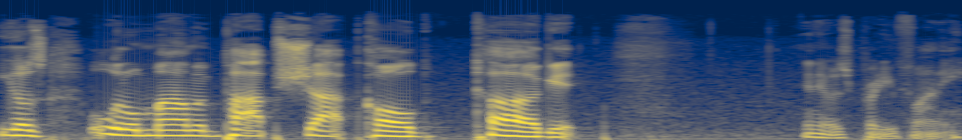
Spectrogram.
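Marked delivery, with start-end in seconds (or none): 0.2-2.9 put-on cliched New York accent. Retelling a man's bit asking chain stores for things, stupid New York voice. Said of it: "in that stupid like New York voice".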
